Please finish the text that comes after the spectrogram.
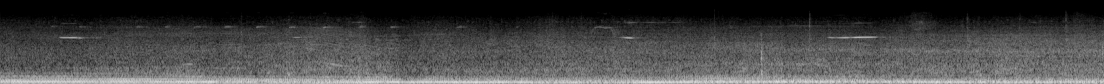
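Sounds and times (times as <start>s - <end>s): engine running at low revs: 0.0s - 11.0s.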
